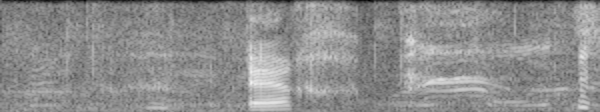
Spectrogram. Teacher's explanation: ça vient de la gorge. On va au fond de sa gorge et on racle.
